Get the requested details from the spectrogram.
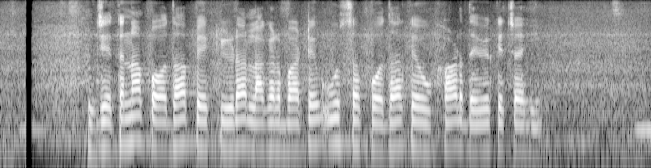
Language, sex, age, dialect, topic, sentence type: Bhojpuri, male, 25-30, Northern, agriculture, statement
